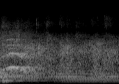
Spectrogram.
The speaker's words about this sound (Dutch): Hey, gisteren zijn negen mensen gedoopt, kopje ondergegaan, hier in Leiden. zee. applaus, ongelooflijk.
